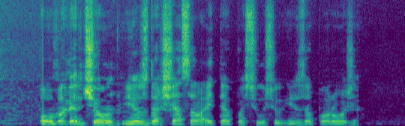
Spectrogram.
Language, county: Lithuanian, Vilnius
